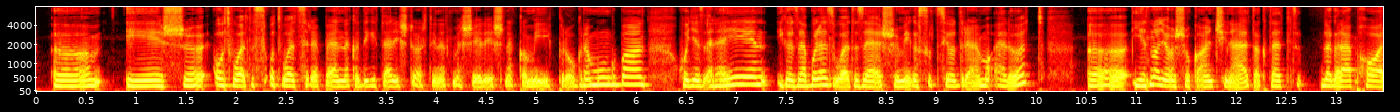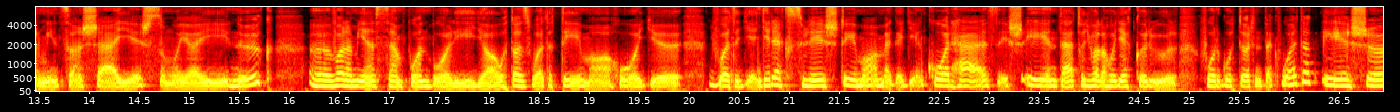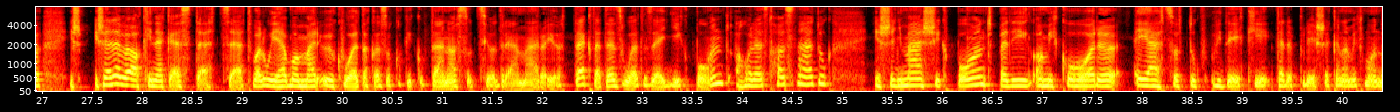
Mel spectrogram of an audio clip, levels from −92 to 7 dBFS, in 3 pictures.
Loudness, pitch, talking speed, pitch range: -13 LUFS, 215 Hz, 155 wpm, 205-235 Hz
